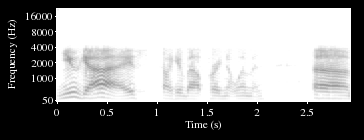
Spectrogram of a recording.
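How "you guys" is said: put-on sarcastic voice. Retelling a husband's joke about pregnant women: imitating Alan's sarcasm. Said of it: "as sarcastically as possible".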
